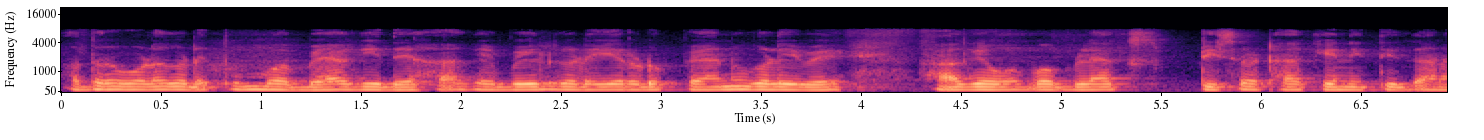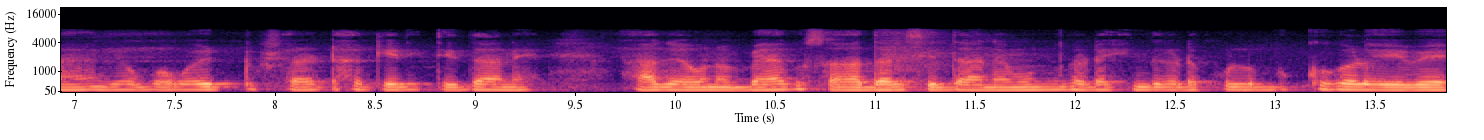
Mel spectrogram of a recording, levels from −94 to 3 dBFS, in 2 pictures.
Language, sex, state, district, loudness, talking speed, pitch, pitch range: Kannada, male, Karnataka, Raichur, -17 LUFS, 145 wpm, 130 Hz, 130-135 Hz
